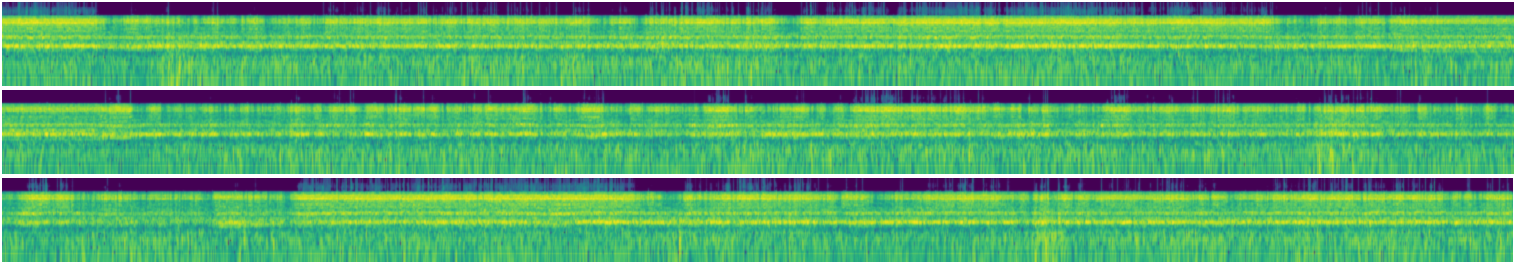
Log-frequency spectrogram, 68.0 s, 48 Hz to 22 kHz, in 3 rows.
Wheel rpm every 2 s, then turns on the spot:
220, 220, 230, 240, 230, 230, 230, 230, 230, 230, 220, 200, 220, 230, 230, 230, 220, 220, 230, 230, 230, 230, 230, 210, 200, 200, 190, 220, 230, 230, 240, 230, 230, 230.
none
